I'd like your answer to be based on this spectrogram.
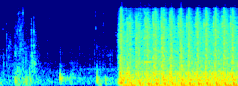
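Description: Sustained automatic gunfire from a shooter game, a rapid, unbroken spray that starts abruptly after a few faint quiet taps and keeps going loud and close to the end.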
